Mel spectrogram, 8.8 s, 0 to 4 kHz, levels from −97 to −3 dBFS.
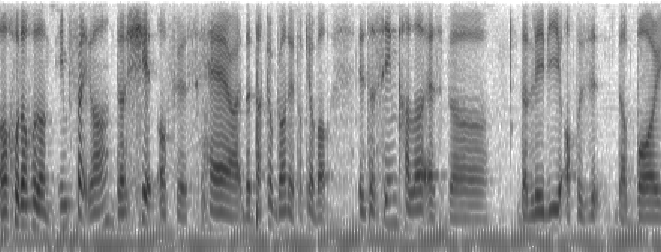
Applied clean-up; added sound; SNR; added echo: none; Purr; 15 dB; none.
